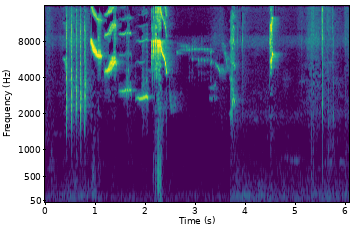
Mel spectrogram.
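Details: Lure song of the Sunda robin: a quick series of high ticking notes, then loud swooping whistles falling in pitch, a bright burst, and scattered softer high notes after a brief pause.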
